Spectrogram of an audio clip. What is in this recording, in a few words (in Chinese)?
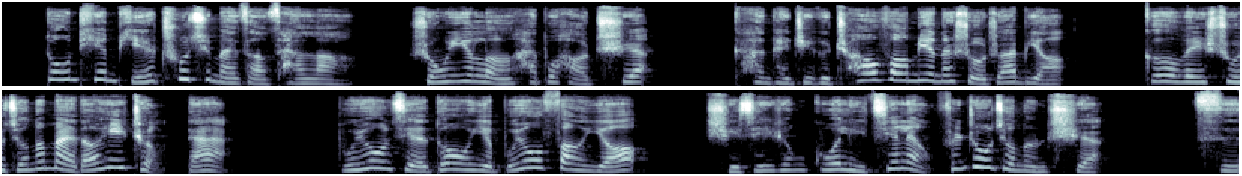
自然活泼短视频带货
